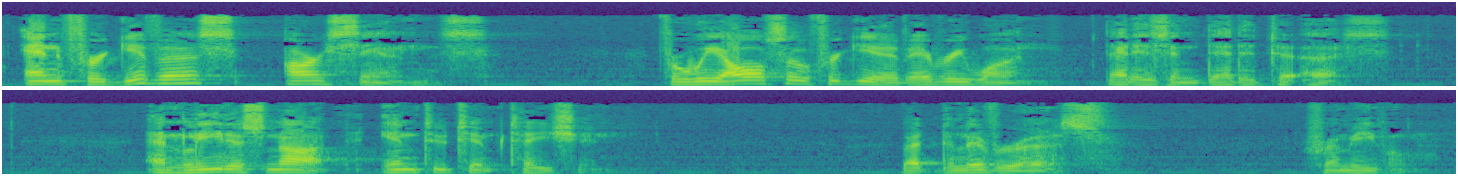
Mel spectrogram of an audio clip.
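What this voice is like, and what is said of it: Slow Oklahoma drawl. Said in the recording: “my slow Oklahoma drawl”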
